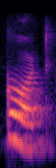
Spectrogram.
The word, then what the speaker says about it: coat: Next example अगर देखें, COAT, कोट।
